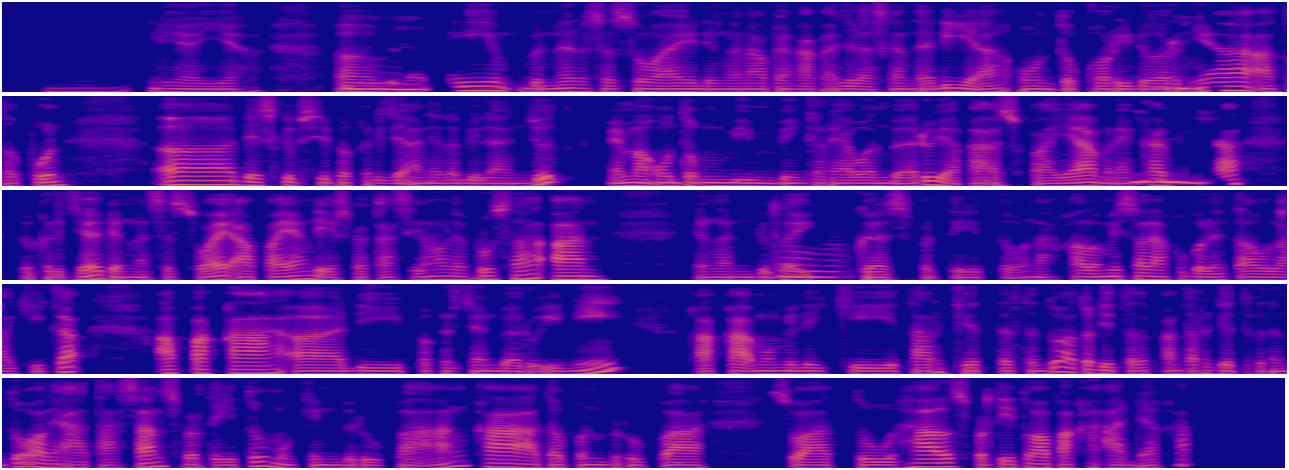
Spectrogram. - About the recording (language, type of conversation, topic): Indonesian, advice, Mengapa saya masih merasa tidak percaya diri meski baru saja mendapat promosi?
- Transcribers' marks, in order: tapping; other background noise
